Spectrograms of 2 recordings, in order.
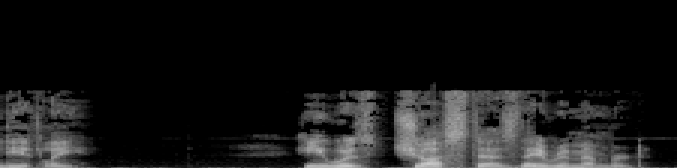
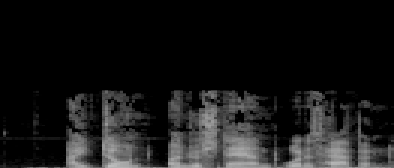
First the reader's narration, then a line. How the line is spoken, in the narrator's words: said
